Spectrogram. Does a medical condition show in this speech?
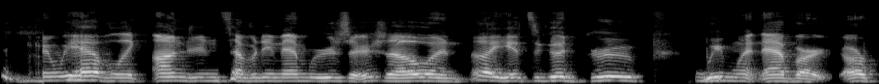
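Yes: Friedreich's ataxia; genetic neuromuscular condition, present from birth, normal childhood, slowly worsening, diagnosed in college.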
